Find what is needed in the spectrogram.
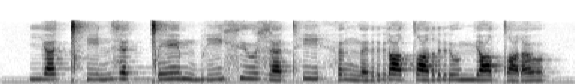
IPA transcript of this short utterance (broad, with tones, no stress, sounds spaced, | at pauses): j ɐ˨˦ ǀʰ i˨ n z ə˦ ɡ͡ǀ e˦ m b i˨˦ xʲ u˦ z ɐ˨ tʰ i˦ h ə˦ ŋ ə˨ r u˦ tˤ ɐ˦ r u˦ mʲ ɑ˦ tˤ ɐ˨ ɾ o˦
